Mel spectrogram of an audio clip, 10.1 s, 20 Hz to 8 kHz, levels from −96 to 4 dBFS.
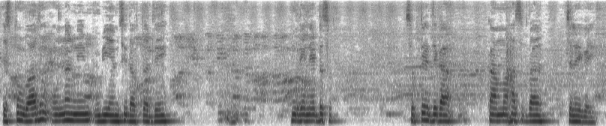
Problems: none marked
